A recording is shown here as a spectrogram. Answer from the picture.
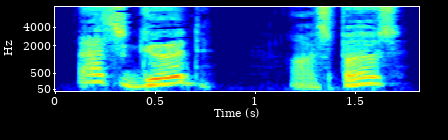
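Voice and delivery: put-on high, light young man's voice; young Australian man. A narrator's reading. Director's voice, higher.

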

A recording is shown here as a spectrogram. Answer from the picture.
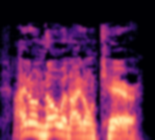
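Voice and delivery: high, loud snapped reply; angry shout. Acted. Tavalera shouting at Stoner he doesn't care. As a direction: throw it back at him.

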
